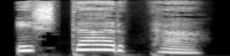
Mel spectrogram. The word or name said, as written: ಇಷ್ಟಾರ್ಥ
